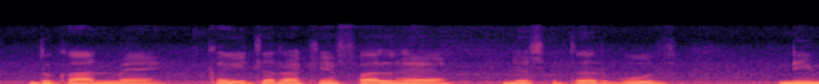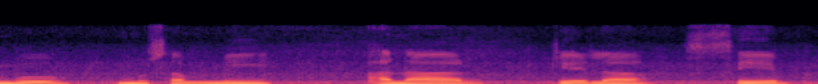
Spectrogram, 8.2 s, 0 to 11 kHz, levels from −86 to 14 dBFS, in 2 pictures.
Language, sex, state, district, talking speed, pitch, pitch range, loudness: Hindi, male, Jharkhand, Sahebganj, 95 wpm, 170 Hz, 155-180 Hz, -15 LUFS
